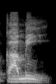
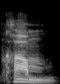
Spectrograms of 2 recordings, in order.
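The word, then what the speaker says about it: come: হইতো তো উচ্চারণটা আসতো কামি। কামি সি ও এমই। কিন্তু এখানে ই টা বলা যাবে না। এটা বলতে হবে সি ও এম খাম।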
